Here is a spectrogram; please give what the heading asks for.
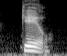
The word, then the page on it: gale: American English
